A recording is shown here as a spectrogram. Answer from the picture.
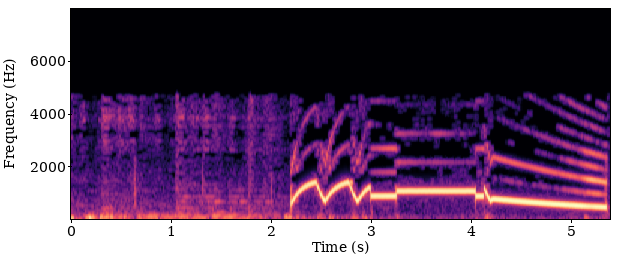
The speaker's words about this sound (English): Every time you blow the siren, the people sort of run in terror. I'd like to see that. Could you do it again?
